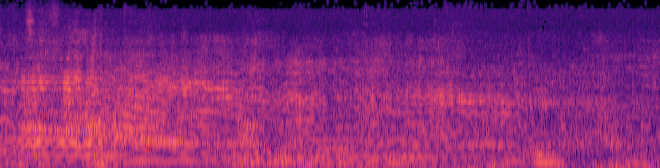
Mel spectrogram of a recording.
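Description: Engine of a radio-controlled model aircraft flying overhead: a steady drone whose pitch falls slowly as it goes.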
